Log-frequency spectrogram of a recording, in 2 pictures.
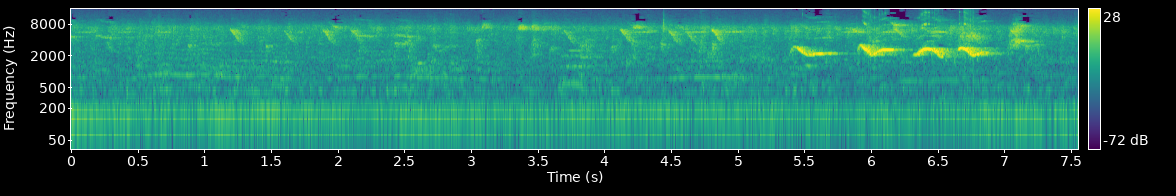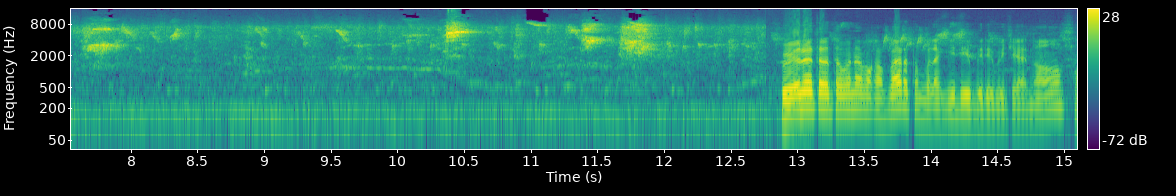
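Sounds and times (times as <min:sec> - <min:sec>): birds chirping: 0:00.0 - 0:15.0
loud sharp bird calls: 0:00.0 - 0:15.0
low background noise: 0:00.0 - 0:15.0.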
